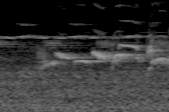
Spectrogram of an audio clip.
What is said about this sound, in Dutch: Tijd voor een praatje met de medemens en ochtends gewekt worden door een mereltje. Mijn mereltje.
